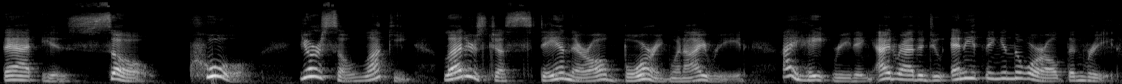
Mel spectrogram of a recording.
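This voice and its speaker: A woman voicing an excitable, funny young schoolboy with an emphatic, wide-eyed manner in a storybook reading. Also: medium pitch, slow, exaggerated voice. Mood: amazed.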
